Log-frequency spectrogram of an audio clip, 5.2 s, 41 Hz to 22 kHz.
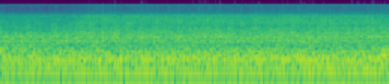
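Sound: Eicher 333 tractor diesel engine idling

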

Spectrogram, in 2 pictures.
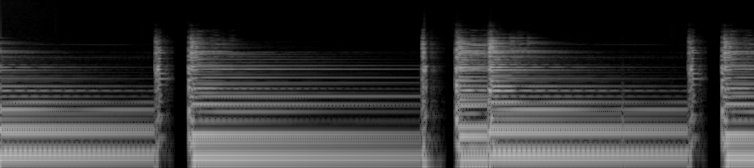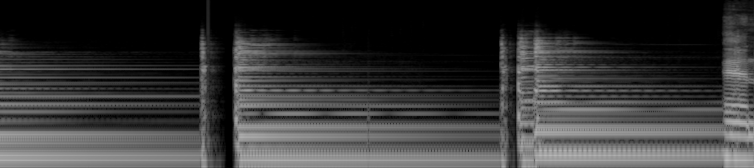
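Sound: dry electric guitar with analog delay bypassed

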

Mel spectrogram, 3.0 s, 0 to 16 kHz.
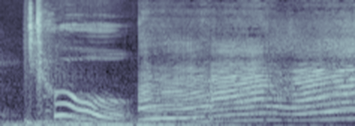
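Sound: Lotus Elise Series 2 sports car engine

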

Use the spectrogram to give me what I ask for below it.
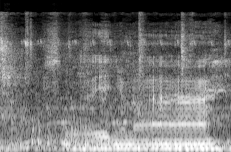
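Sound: pet pigeons cooing

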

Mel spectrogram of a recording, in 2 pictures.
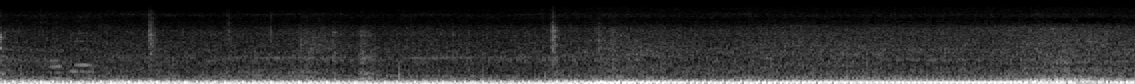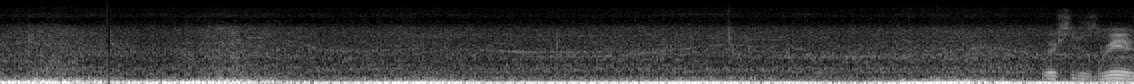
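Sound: Red Dot Engineering off-road buggy driving over sand obstacles

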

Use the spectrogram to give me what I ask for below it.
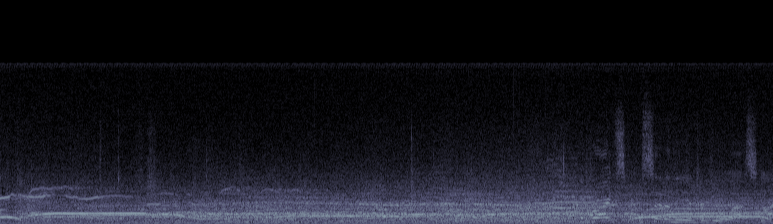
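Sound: crowd cheering at royal wedding outside Westminster Abbey

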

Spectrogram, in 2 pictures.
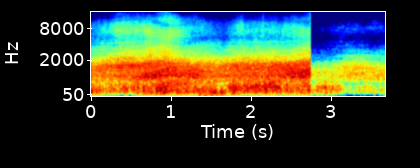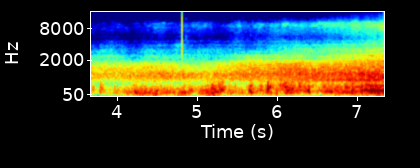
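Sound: lorry passing on a windy road

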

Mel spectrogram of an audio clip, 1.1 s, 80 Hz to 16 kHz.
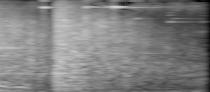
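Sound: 9mm pistol gunfire in video game Fallout New Vegas

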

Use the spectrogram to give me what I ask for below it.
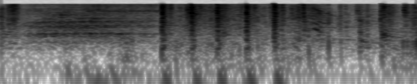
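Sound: gunfire from a video game shootout

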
